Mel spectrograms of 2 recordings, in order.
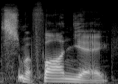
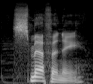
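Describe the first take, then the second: First: The name is said unlike Stephanie. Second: The name is said to sound like Stephanie. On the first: "I like Smifanye" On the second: "it's pronounced like Stephanie"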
